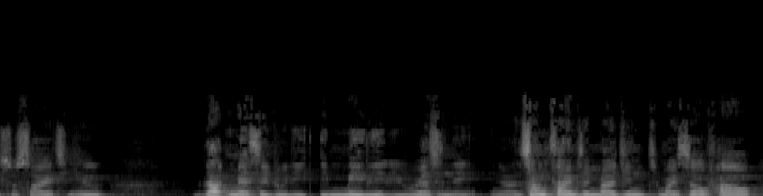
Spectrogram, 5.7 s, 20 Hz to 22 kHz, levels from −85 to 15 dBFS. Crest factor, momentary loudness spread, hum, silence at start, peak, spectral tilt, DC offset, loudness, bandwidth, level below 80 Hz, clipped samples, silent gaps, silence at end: 22 dB; 12 LU; none; 0 s; -12 dBFS; -6 dB/octave; under 0.1%; -36 LUFS; 11.5 kHz; -58 dBFS; under 0.1%; none; 0 s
